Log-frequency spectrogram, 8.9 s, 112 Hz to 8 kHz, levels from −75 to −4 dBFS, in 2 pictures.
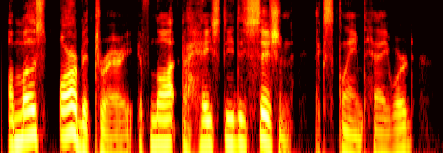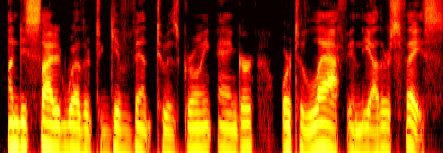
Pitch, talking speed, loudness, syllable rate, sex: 115 Hz, 175 wpm, -20 LUFS, 5.5 syllables/s, male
